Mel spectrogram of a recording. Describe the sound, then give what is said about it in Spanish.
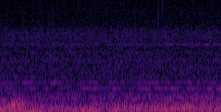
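Steady, gentle rain patters continuously over a low, rolling rumble in the background, like thunder far off. No voices, just an even wash of rainfall throughout. “Llovía, apenas un poco, pero a lo lejos se escuchaban los truenos de una tormenta que nunca llegó.”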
